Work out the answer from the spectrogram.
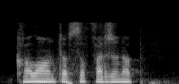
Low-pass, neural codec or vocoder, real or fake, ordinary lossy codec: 7.2 kHz; codec, 16 kHz, 1.1 kbps, Voila-Tokenizer; fake; AAC, 64 kbps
